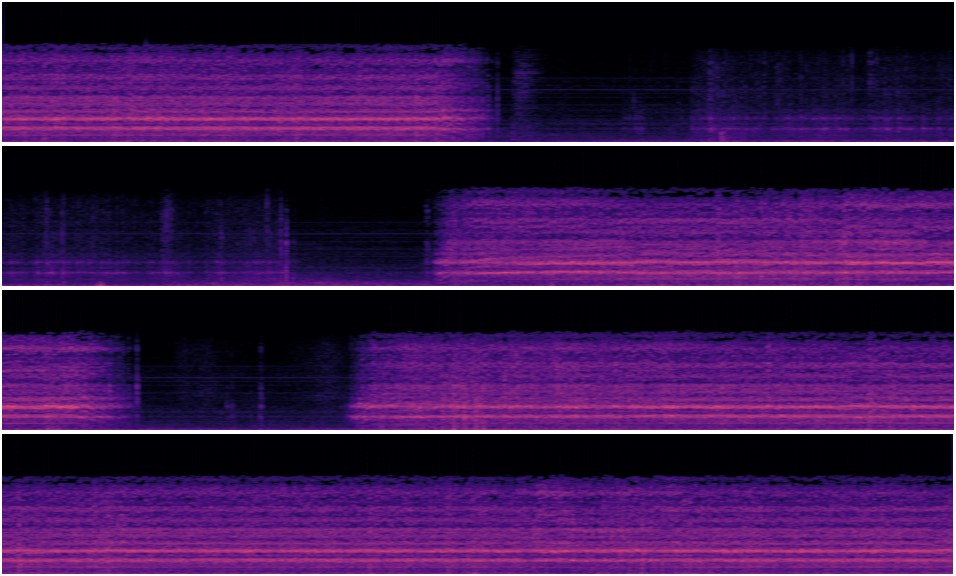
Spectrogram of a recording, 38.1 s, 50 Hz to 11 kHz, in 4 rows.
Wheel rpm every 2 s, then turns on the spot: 160, 160, 40, 10, 10, 20, 10, 140, 160, 140, 0, 90, 160, 160, 160, 160, 160, 160, 160.
6-12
